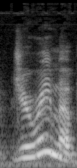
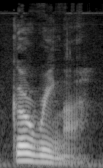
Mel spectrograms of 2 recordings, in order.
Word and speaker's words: Gerima: You're Ethiopian by birth, and it is Gerima. Yes, Gerima, I want to say it properly.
